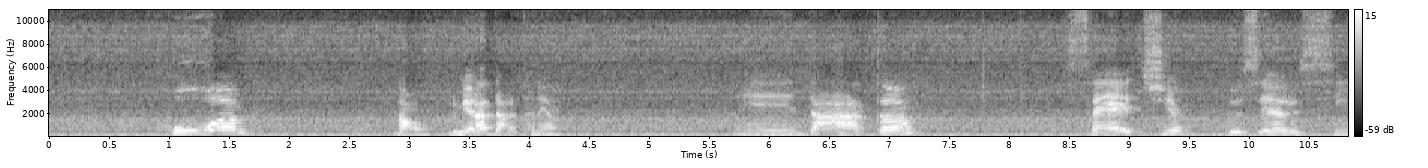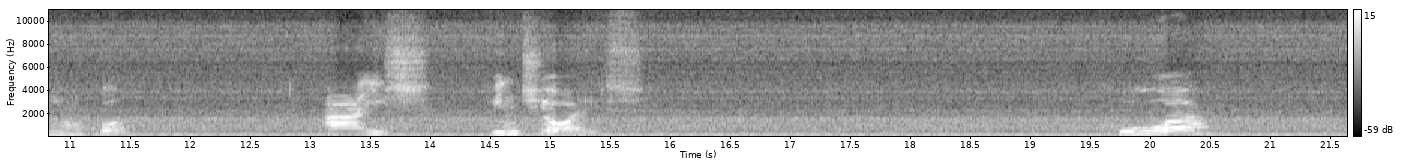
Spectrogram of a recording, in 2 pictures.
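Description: A young woman speaks calmly and close to a microphone, in short bursts with pauses.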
